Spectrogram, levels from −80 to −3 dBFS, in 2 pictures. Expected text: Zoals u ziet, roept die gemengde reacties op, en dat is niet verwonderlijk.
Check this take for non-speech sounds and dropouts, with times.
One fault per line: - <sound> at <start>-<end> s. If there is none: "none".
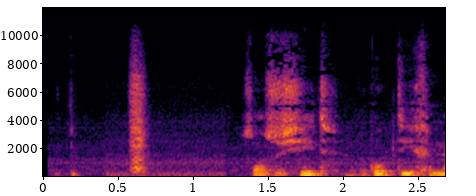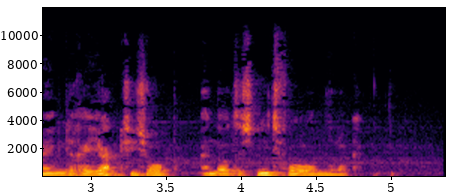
- squeak at 0.6-0.8 s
